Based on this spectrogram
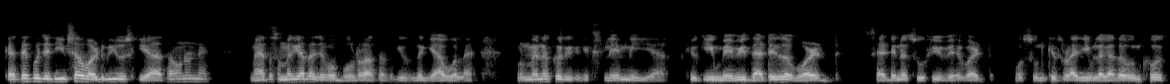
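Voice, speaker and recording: This fairly low-voiced, middle-aged man shares a testimony at a satsang, earnestly recounting a devotional story at a moderate pace with fairly even intonation. He performs the quoted speech and mixes in some English, captured in a dry, tinny, phone-like recording.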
